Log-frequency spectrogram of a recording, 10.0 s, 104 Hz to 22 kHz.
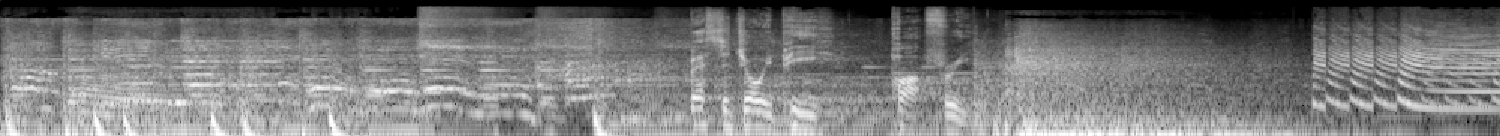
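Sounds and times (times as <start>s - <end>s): heavy bass beat: 0.0s - 2.6s
air horn blasts: 8.7s - 10.0s.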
